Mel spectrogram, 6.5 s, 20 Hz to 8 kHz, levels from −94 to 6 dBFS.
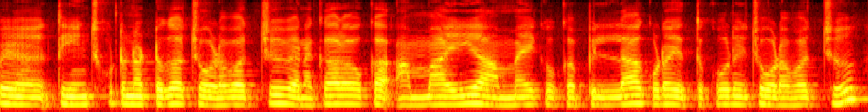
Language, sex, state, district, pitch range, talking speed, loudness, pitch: Telugu, female, Andhra Pradesh, Guntur, 155-170 Hz, 130 wpm, -17 LUFS, 165 Hz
